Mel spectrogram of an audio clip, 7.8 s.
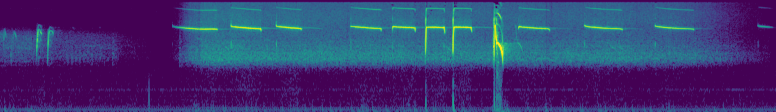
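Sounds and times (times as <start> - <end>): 
great tit Parus major calls: 1.8 - 7.1.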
